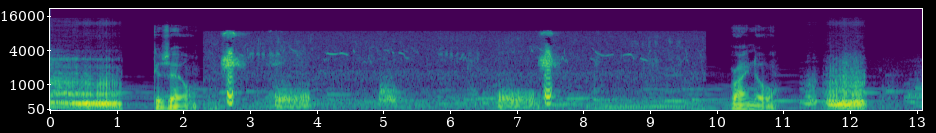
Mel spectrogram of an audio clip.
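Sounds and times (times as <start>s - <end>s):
background music: 0.0s - 13.0s
drawn-out falling animal calls: 2.3s - 9.8s
high bird-like chirps: 2.3s - 9.8s.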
